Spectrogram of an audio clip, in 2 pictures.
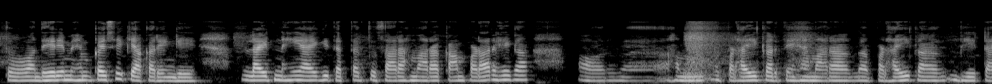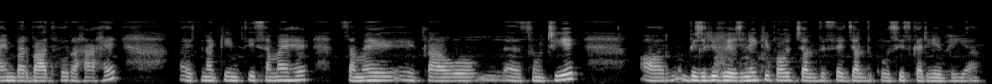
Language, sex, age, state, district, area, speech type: Hindi, female, 45-60, Uttar Pradesh, Lucknow, rural, spontaneous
